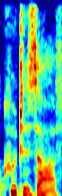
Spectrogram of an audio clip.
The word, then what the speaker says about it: Kutuzov: asked anna pavlovna jono kutuzov has been kind enough to desire me as his aide to comp he spoke in french and accented the last syllable of kutazov's name like a frenchman elise votrefem she will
